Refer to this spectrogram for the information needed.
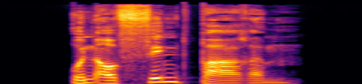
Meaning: strong dative masculine/neuter singular of unauffindbar
- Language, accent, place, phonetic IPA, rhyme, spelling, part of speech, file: German, Germany, Berlin, [ʊnʔaʊ̯fˈfɪntbaːʁəm], -ɪntbaːʁəm, unauffindbarem, adjective, De-unauffindbarem.ogg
